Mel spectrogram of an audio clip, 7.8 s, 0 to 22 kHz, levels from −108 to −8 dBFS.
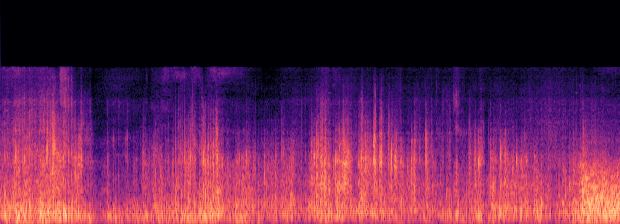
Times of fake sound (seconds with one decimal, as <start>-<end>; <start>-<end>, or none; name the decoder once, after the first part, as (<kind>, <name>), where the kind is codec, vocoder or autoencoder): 0.0-1.7 (codec, SNAC); 2.7-7.8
